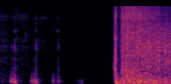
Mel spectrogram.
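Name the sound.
gunshot sound effect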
